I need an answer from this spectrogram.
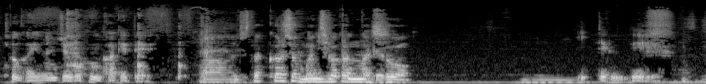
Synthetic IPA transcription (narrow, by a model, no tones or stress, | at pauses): kʲoŋɡajõ̞ɲ̟d͡ʑɨːɡo̞ɸɯ̟̃ŋkake̞t̪e̞̰ | aːd͡ʑɨt̪akɯ̟̥kaɾaɕokɯaɲiçi̥kakanːake̞d̪o̞ | ɯ̃it̪ːe̞ɾɯ̟̰̃nd̪e̞̰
